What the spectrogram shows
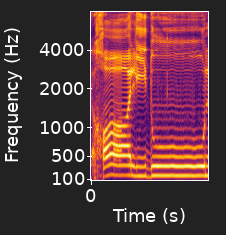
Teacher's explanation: আওয়াজ খলি যেন ভারী না হয় লামটা যেন স্পষ্ট হয় দু লি বলার সময় ঠোঁটটাকে ভাঙতে হবে জের দু বলার সময় আবার ঠোঁটটাকে গোল করে ফেলতে হবে এখানে যদি ঠোঁটটা অলস থাকে তাহলে স্পষ্ট শোনা যাবে না শোনা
